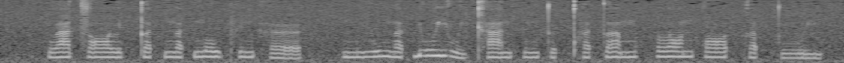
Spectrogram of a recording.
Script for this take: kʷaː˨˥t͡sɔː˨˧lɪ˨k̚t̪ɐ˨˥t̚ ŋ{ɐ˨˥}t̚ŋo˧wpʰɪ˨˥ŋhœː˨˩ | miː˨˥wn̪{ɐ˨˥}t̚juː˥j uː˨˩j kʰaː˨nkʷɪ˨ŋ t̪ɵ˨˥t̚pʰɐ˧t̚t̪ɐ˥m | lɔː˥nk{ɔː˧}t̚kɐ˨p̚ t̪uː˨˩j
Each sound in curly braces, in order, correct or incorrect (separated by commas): correct, correct, correct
